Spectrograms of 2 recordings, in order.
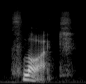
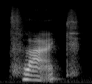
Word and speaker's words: plaque: You see both c and last e are silent plaque the British pronunciation and plaque the American pronunciation with this form of u e at the end that are silent.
